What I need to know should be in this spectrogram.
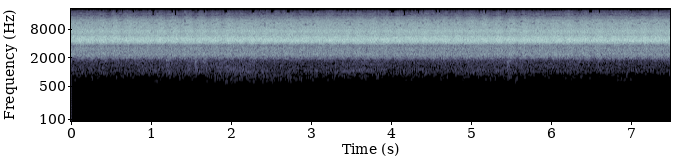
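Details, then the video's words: Unbroken shrill drone of cicadas, a sizzling high-pitched wash holding an even level for the whole stretch, with only a slight shimmer in texture and nothing else audible. "Cicadas Noise Sound Effect"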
